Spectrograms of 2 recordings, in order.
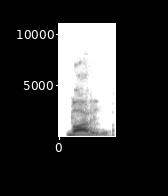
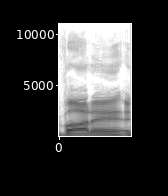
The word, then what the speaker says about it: Vari: I pronounce my name like Vari 2TM. That's how you say it in Sweden. It's like V-A-R-I almost. Vari. – Okay. So I said Vare, and so it's Vari, but I said Vare.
